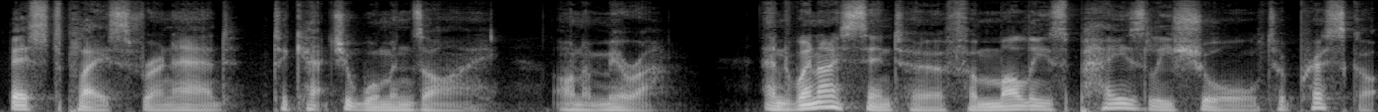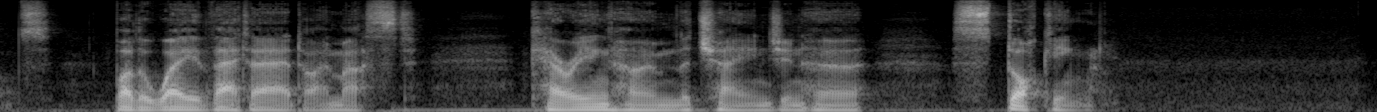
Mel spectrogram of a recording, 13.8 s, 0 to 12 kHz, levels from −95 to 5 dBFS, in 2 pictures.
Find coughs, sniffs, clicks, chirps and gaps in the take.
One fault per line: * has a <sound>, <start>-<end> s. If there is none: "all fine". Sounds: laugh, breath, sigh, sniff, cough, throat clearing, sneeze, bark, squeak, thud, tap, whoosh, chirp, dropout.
all fine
